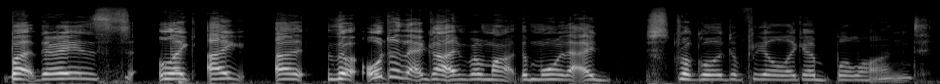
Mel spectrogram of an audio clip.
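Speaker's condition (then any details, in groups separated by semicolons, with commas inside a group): Cerebral palsy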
